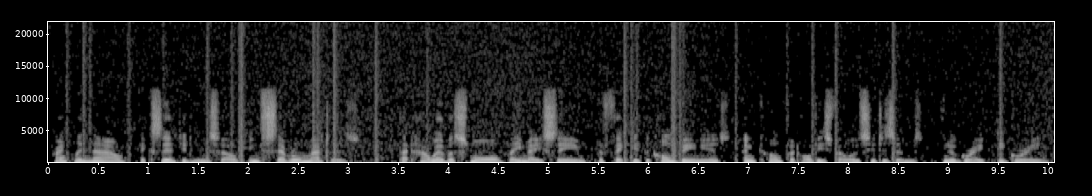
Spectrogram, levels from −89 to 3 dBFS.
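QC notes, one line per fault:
Throughout: overdone noise removal. The noise reduction on this speech was pushed too hard, so any frequency band sitting near the estimated noise floor is pulled far down or shut off entirely, and the softer parts of the voice get caught along with the noise. The gaps between phrases drop to near silence flecked with twinkling, chirpy specks where isolated bands flicker on and off, while the voice itself is stripped of its quieter detail.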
